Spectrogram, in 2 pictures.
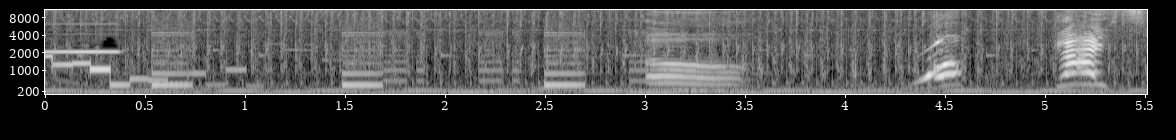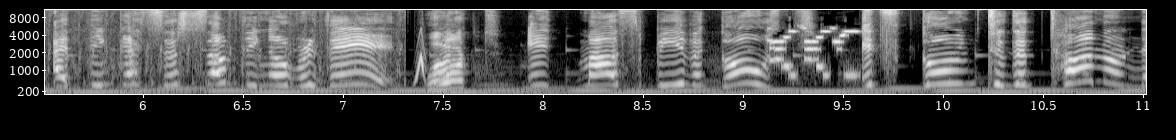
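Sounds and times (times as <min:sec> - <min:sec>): synthesizer background music: 0:00.0 - 0:10.4.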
